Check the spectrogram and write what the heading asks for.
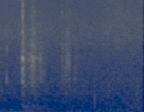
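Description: Quiet outdoor ambience with a few faint ticks and rustles in the first second or so, then a low steady hush.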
